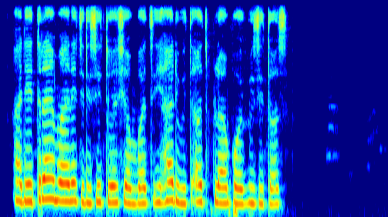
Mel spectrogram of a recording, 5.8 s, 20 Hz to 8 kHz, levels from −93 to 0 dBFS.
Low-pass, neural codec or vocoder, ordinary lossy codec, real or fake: 7.2 kHz; none; MP3, 64 kbps; real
